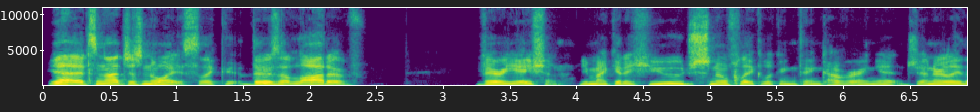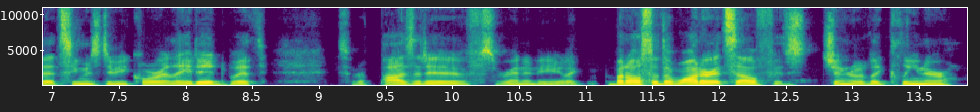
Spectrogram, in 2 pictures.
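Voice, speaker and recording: A man chatting casually as a podcast guest, telling anecdotes in an animated manner over a close mic. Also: medium pitch, normal speed, dry recording.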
